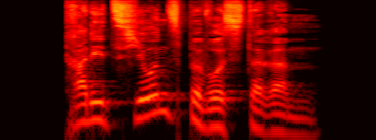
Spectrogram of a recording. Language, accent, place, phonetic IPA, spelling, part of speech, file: German, Germany, Berlin, [tʁadiˈt͡si̯oːnsbəˌvʊstəʁəm], traditionsbewussterem, adjective, De-traditionsbewussterem.ogg
- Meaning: strong dative masculine/neuter singular comparative degree of traditionsbewusst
